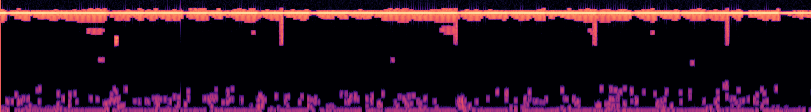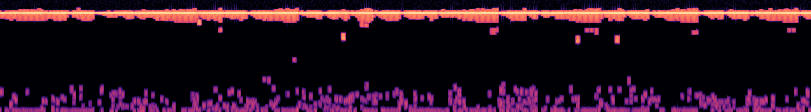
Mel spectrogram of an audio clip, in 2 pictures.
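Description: A live rock band plays loudly.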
